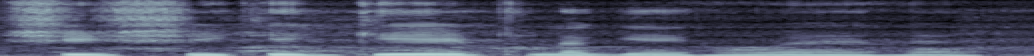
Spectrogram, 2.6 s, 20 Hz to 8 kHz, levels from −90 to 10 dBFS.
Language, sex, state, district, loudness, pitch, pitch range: Hindi, male, Delhi, New Delhi, -16 LUFS, 130 Hz, 125-135 Hz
